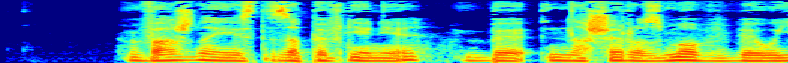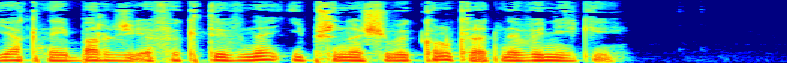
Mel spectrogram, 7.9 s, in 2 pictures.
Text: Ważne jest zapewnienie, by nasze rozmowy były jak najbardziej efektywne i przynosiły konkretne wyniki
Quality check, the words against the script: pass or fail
pass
